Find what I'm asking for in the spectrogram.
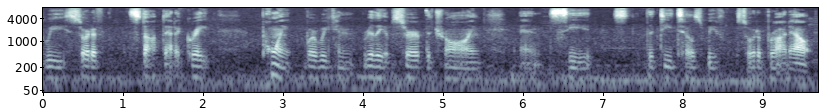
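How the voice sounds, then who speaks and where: A young man from Southern California narrating a drawing demonstration as an art instructor, measured and explanatory with hesitant fillers. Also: fairly low pitch, creaky, noisy background.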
